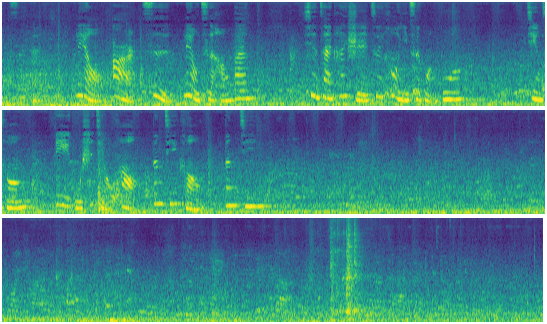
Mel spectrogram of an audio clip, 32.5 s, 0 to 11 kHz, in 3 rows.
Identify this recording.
Recorded at Narita Airporrt with a Zoom H4n
airlines, airport, anno, announcement, flight, intercom, madarin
